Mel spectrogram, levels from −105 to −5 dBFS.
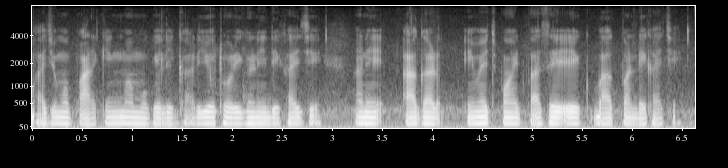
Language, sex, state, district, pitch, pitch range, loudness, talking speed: Gujarati, male, Gujarat, Valsad, 100 Hz, 100-105 Hz, -15 LUFS, 170 wpm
